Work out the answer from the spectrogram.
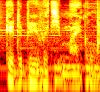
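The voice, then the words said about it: Clint Eastwood impression. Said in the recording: “you're doing an Eastwood impression”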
